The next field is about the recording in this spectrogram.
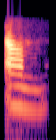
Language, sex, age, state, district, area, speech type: Sanskrit, female, 18-30, Rajasthan, Jaipur, urban, conversation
